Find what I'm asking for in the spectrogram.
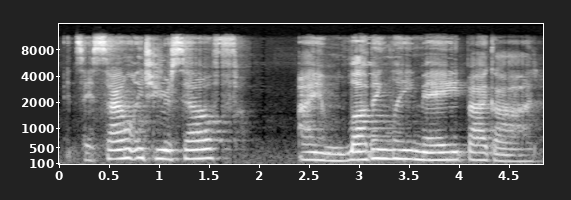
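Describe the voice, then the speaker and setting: A woman narrating a bedtime story and guided meditation in a soothing, measured manner with drawn-out phrases. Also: medium pitch.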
